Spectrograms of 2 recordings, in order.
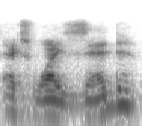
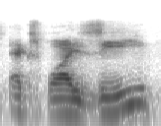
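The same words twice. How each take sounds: First: The letters are said in non-American English. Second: The letters are said in American English. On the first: "in other Englishes it's" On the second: "in American English it's"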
